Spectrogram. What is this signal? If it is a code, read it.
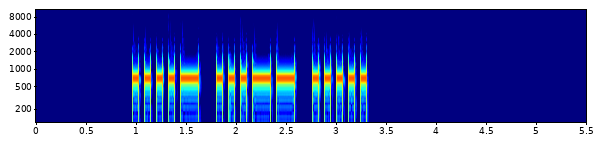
Morse code, heard as a keyed tone, about 20 wpm, 700 Hz. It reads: 435
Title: Common Cut Numbers - 3-Digit 20wpm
